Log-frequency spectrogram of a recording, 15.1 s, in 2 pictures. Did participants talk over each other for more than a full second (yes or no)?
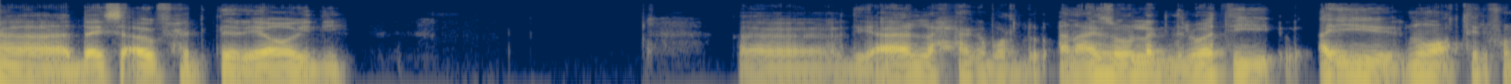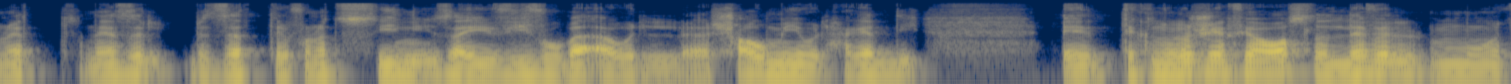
no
